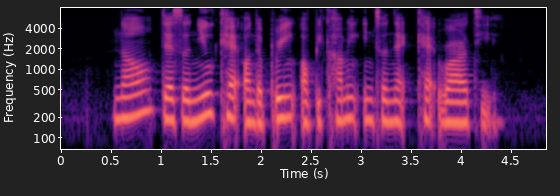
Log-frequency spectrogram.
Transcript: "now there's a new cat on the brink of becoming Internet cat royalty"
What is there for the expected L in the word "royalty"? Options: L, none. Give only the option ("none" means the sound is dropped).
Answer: none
